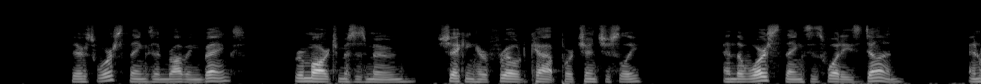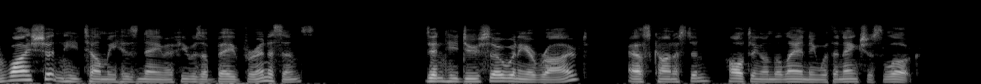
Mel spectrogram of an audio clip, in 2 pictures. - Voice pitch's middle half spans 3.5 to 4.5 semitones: No, average, 3.0 semitones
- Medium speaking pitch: No, low, 125 Hz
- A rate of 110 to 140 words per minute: No, average, 165 wpm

